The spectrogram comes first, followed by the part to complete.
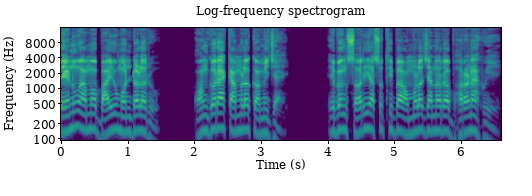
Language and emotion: Odia, neutral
